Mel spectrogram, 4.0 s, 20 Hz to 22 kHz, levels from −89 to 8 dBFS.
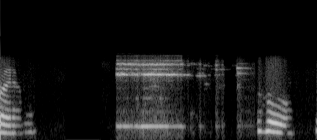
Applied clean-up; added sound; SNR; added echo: none; none; none; none.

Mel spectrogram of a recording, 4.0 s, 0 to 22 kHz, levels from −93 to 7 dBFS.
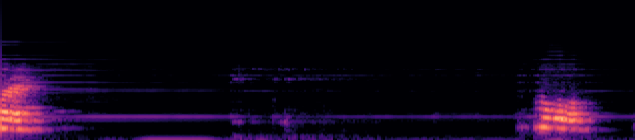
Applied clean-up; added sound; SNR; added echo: neural mask model DeepFilterNet 3.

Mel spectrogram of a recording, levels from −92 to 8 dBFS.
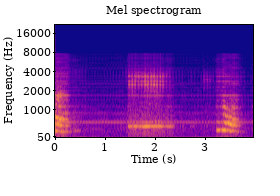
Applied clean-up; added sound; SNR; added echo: neural separator model SepFormer DNS4.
